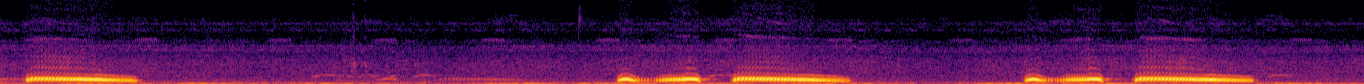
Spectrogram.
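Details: Young oil palm plantation on new farmland, where wild spotted doves are lured. A long smooth coo opens, then two phrases of a hooked double note followed by a steady drawn-out coo, evenly spaced, with soft background rumble.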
